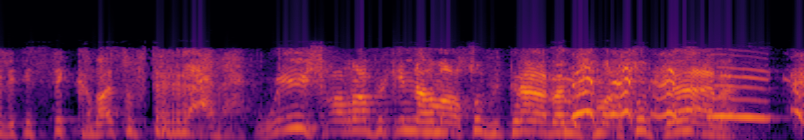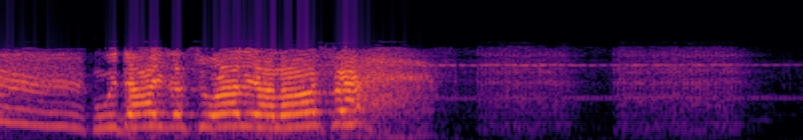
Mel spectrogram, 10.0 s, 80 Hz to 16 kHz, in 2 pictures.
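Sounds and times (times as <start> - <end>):
speech: 0.0 - 7.4
laughter: 3.4 - 5.0
telephone ringing: 6.3 - 10.0.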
